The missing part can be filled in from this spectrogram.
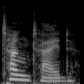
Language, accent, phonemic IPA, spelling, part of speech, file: English, General American, /ˈtʌŋtaɪd/, tongue-tied, adjective / verb, En-us-tongue-tied.ogg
